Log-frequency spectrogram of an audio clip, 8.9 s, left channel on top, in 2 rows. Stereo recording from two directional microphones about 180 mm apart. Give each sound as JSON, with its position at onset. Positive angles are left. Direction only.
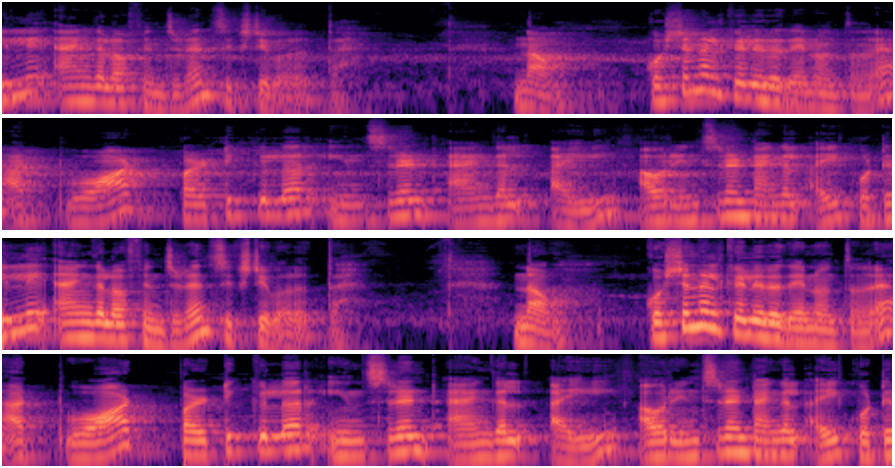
{"t": 0.0, "sound": "speech", "side_deg": -50}
{"t": 3.2, "sound": "speech", "side_deg": -55}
